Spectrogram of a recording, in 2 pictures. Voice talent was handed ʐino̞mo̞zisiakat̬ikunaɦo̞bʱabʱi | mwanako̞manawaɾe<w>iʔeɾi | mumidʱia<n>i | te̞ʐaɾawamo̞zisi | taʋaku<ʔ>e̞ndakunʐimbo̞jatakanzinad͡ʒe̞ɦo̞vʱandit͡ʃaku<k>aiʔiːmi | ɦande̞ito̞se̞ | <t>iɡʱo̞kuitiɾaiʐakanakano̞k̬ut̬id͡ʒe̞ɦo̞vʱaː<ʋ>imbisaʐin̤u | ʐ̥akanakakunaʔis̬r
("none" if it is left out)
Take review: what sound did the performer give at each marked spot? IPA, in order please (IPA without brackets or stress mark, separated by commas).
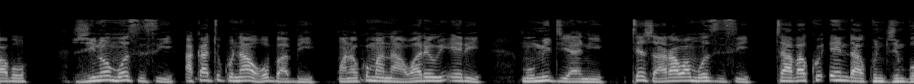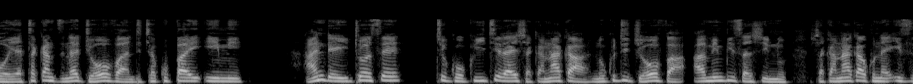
w, n, ʔ, p, t, ʋ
